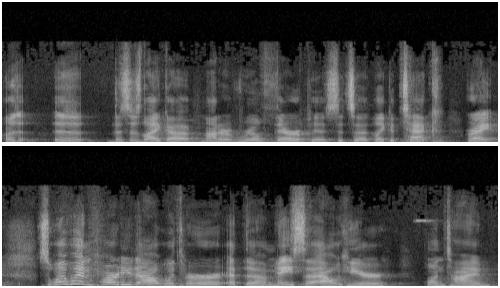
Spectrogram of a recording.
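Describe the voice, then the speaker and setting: On a stage before a live audience, a woman delivers a chatty, self-mocking stand-up set with loud character bits. Her voice is on the high side with lively intonation and a measured pace. Audience noise and laughter fill the venue.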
